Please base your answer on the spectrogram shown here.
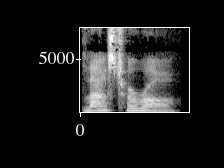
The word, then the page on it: last hurrah: American English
